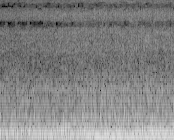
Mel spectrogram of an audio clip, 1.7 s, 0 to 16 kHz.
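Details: Fully restored 1958 Johnson 18 hp FD-12 two-stroke outboard on a lake test run: loud, steady low drone with an even beat, no stumbling or rattles; runs normally.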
